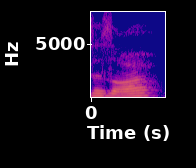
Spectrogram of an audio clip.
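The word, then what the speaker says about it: Hazaiah: your name what's your name my name is isah how do you spell it h a z a i a h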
